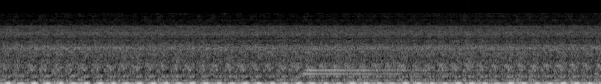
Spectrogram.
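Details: BMW Z4 E89 with newly installed N20 engine, first start, only four of 5.3 quarts of oil, no coolant: steady, even idle with a smooth low beat of about two pulses a second, no knocks or misses; sounds healthy, though a fuel leak was then found.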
